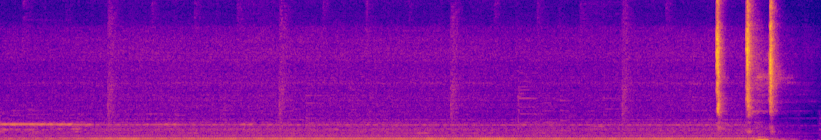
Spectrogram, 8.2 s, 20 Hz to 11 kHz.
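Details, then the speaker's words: BMW E30 Touring, M50B25 engine, idling after the ignition coils were refitted: smooth, steady low rumble with no stumbles or missed beats until switched off; normal idle, no misfire. "vous faites un démarrage pour voir si il y a pas de souci si le moteur il tombe bien s'il y a pas de raté et cetera"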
